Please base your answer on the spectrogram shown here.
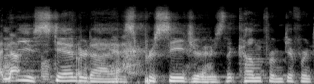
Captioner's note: chuckles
